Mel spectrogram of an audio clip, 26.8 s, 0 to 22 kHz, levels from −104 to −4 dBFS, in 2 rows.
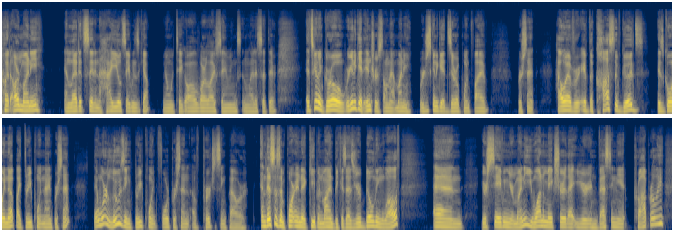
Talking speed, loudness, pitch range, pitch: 205 wpm, -22 LUFS, 130-155 Hz, 140 Hz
